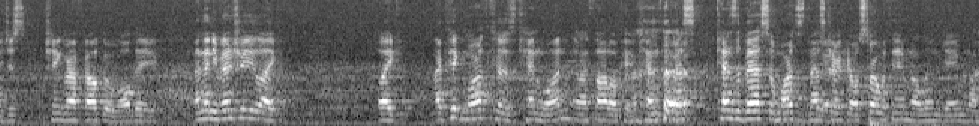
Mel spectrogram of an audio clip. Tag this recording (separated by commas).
Speech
